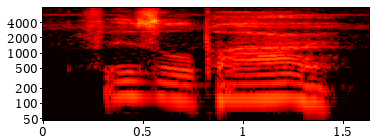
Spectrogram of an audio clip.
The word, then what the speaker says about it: Fizlepuh: R-O-B-E-R-T. – Uh-huh. – And your last name? – Fizzle Paw. – Would you spell that for me, please? – F-I-Z-L-E-P-U-H.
